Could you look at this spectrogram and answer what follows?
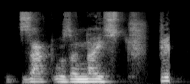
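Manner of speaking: mumbled, half to itself. Game master voices an entity reacting to a player's trick, muttering.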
